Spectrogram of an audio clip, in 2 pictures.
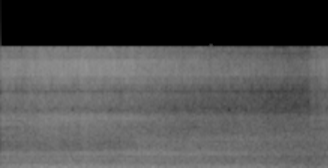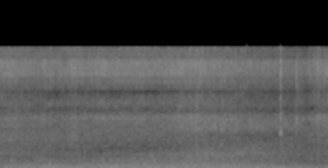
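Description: Ocean surf breaking and washing up a sandy beach in a steady rush. It eases slightly about four seconds in, then builds again.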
